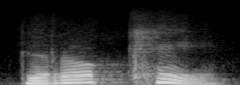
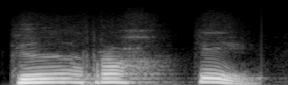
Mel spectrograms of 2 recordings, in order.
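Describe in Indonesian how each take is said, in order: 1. K-nya diaspirasi, tanpa h yang terpisah. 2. Terdengar h yang terpisah sebelum k.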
